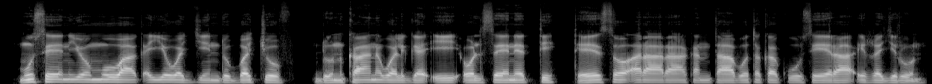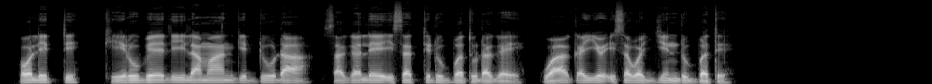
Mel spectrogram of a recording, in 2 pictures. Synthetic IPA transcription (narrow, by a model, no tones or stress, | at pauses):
mʊse̞ːnjɔmuːwaːkʼɐjːɔwɐd͡ʒːiːnd̪ʊbːɐt͡ʃːuːf | d̪ʊŋkaːnɐwɐlɡɐʔiːʔɔlse̞ːnɛt̪ːɪt̪e̞ːso̞ːɐɾaːɾaːkɐnt̪aːbɔt̪ɐkɐkuːse̞ːɾaːʔɪrːɐd͡ʒɪɾun | ʔɔlɪt̪ːɪ | kʰiːɾʊbeːliːlɐmaːŋɡɪd̪ːuːᶑaː | sɐɡɐle̞ːɪsɐt̪ːɪd̪ʊbːɐt̪ʊᶑɐɡɐʔɛ | waːkʼɐjːɔʔɪsɐwɐd͡ʒːiːnd̪ʊbːɐt̪ɛ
